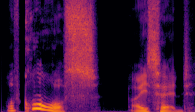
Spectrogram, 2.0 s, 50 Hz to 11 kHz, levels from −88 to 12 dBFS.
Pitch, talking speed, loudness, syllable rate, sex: 180 Hz, 125 wpm, -18 LUFS, 3.2 syllables/s, male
